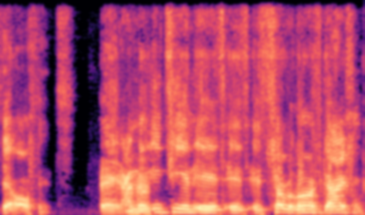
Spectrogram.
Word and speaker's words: Etienne: How you pronounce it? Etienne, Travis Etienne.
